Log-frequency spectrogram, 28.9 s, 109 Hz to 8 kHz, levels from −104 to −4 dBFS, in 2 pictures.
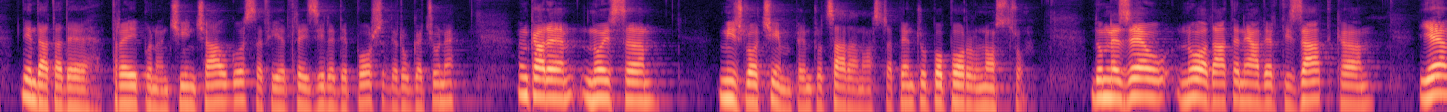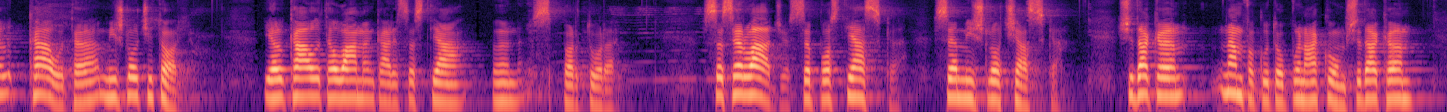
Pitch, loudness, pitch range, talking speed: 170 Hz, -24 LUFS, 155-190 Hz, 120 wpm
